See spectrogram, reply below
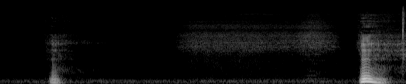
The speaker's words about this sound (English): Let's take a good deep breath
